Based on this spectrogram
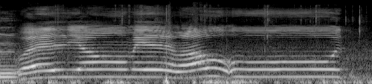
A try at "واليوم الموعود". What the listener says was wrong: दाल पर फिर कलकला नहीं किया.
